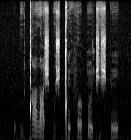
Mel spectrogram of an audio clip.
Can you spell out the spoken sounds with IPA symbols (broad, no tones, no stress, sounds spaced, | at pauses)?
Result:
ʔ ṳ ǃ e ðˤ æ ʃ p o̤ ʃ ǃ ĩ f o p ũ t͡ʃ æ̤ ʃ p ĩ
